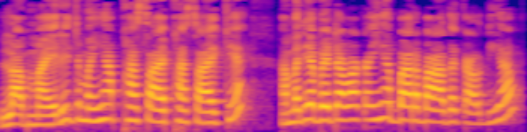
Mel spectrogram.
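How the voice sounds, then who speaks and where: A woman's voice: very high-pitched, fast talker, sharp tone. A woman playing a strict, scolding village mother-in-law in a cartoon comedy, with an Awadhi accent and a nagging, domineering manner. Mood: stern, scolding.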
